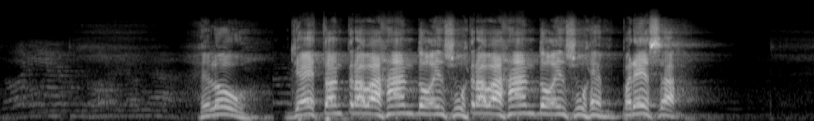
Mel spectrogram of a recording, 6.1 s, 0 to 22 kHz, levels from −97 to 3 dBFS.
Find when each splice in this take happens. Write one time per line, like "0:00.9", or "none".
0:02.0
0:03.5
